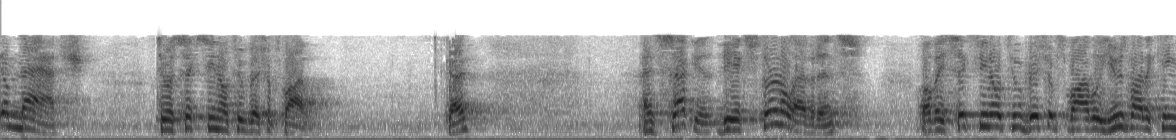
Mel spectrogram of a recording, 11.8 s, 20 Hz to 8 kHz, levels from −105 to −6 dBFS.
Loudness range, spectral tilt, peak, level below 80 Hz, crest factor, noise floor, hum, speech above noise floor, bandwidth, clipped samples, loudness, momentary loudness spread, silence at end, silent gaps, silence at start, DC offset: 6 LU; -10.5 dB/octave; -12 dBFS; -64 dBFS; 14 dB; -52 dBFS; none; 28 dB; 4.1 kHz; under 0.1%; -25 LUFS; 13 LU; 0 s; none; 0 s; 0.6%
